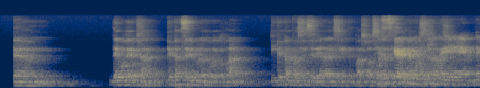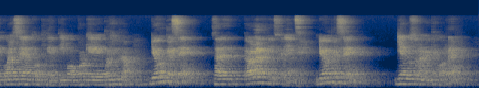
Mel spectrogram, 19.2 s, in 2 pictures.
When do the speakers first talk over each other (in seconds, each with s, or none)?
7.5 s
